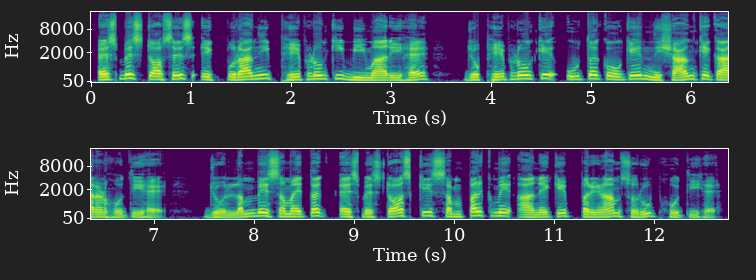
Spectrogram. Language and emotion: Hindi, neutral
